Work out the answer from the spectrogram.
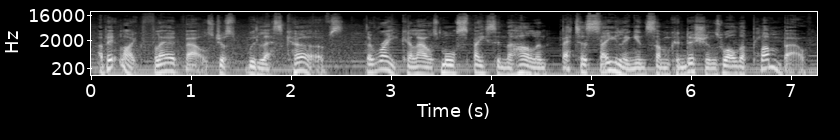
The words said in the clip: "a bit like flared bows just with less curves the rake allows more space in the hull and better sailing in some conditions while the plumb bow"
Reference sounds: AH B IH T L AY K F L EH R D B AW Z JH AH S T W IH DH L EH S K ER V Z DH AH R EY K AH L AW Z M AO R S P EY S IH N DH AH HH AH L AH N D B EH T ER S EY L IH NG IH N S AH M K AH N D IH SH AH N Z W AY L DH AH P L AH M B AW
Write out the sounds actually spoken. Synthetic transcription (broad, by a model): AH B IH T L AY K F L EH R D B AW Z JH AH S T W IH DH L EH S K ER V Z DH AH R EY K AH L AW Z M AO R S P EY S IH N DH AH HH AH L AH N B EH T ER S EY L IH NG IH N S AH M K AH N D IH SH AH N Z W AY L DH AH P L AH M B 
